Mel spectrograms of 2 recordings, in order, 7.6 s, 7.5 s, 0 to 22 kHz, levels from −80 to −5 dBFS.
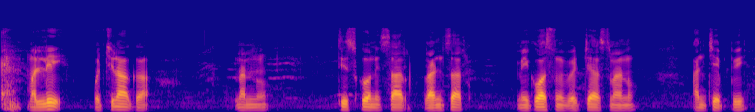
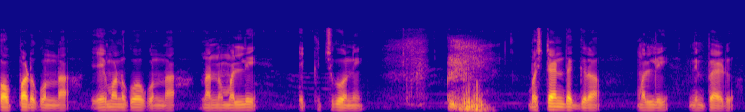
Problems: none marked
